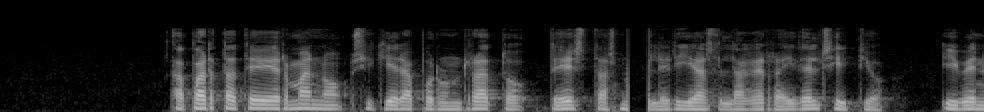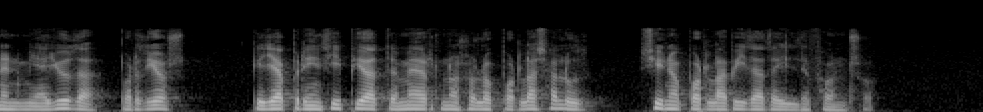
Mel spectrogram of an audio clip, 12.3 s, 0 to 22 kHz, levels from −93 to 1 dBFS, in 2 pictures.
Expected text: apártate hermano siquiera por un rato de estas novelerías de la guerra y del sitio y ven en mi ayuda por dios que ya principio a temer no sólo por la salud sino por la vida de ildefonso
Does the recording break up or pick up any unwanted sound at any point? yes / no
yes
